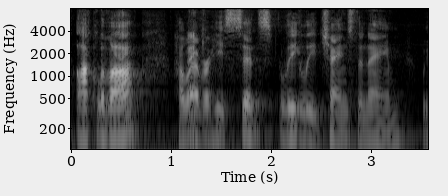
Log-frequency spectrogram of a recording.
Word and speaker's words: Oklevueha: For Your Honor's information, it's pronounced Oklevueha.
